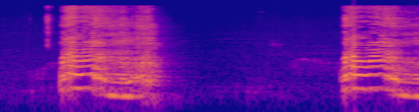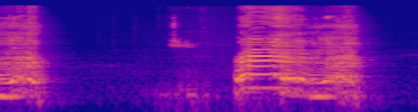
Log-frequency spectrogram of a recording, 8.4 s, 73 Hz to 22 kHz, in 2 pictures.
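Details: Captive male lion at Asahiyama Zoo, Japan, in September 2023, roaring as a greeting: three deep, loud, rasping bursts of about a second each, spaced roughly three seconds apart, with faint quieter grunts between.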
